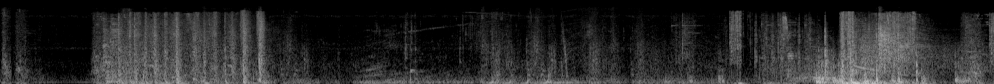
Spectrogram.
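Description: Building pieces clatter rapidly into place in a game.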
